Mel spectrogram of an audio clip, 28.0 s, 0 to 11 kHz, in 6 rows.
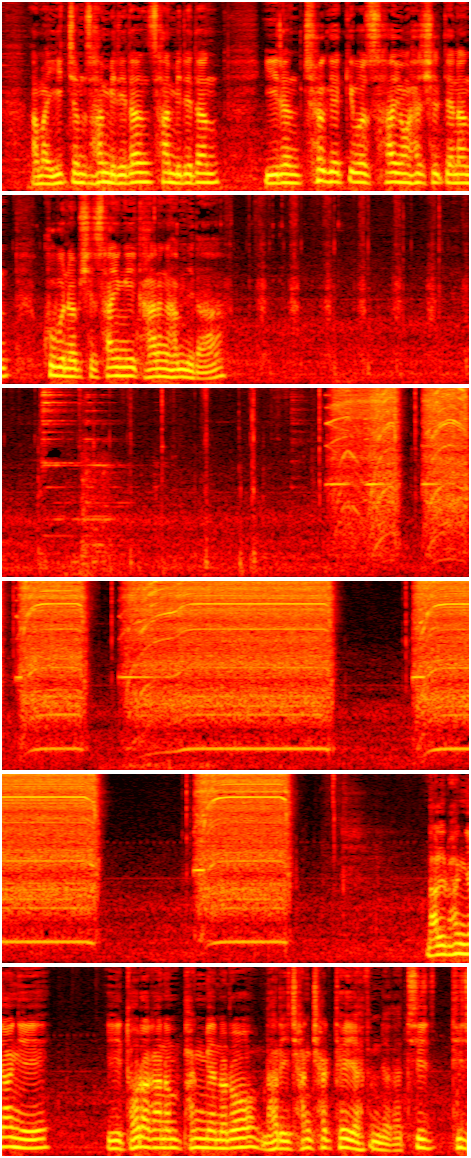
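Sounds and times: cordless drill whining: 12.5 - 17.4, 18.1 - 19.7, 20.6 - 21.6.

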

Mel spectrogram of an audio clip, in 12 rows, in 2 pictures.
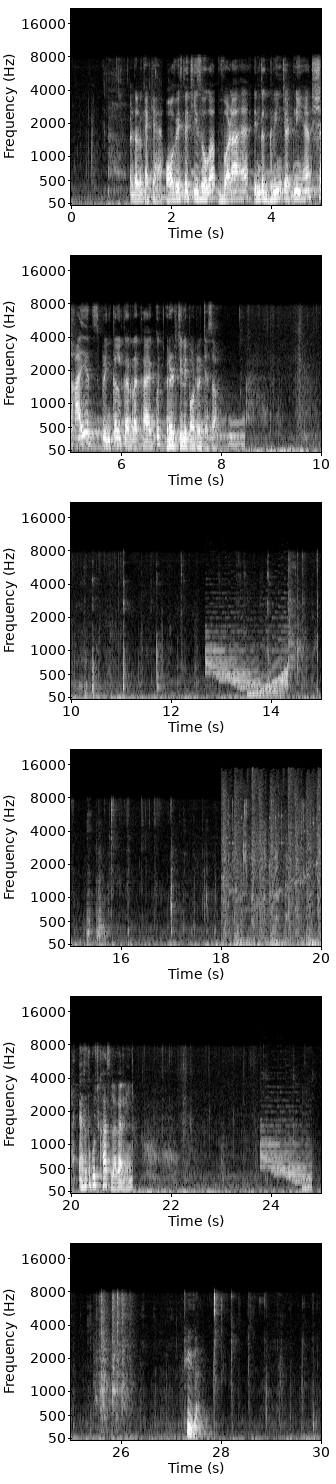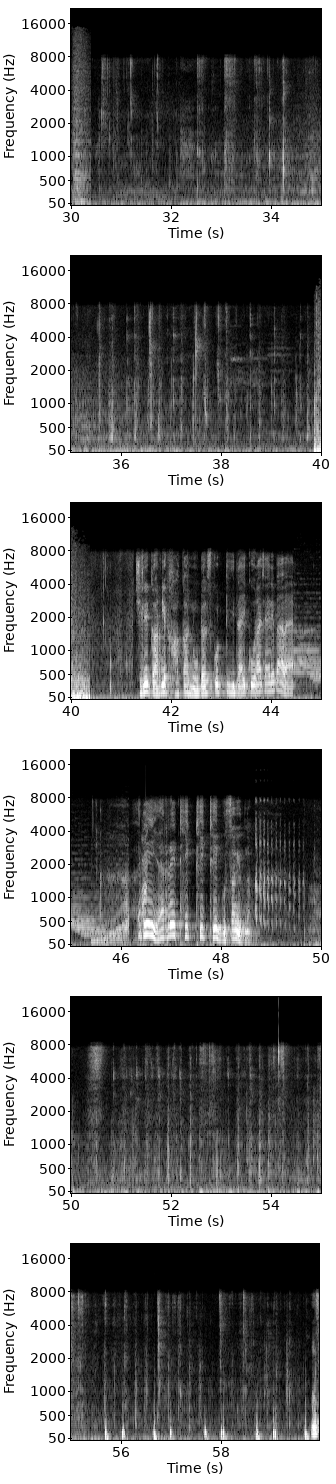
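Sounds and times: person chewing food: 10.2 - 12.6, 14.9 - 18.0, 27.8 - 34.4, 35.5 - 39.8, 49.5 - 59.8.

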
